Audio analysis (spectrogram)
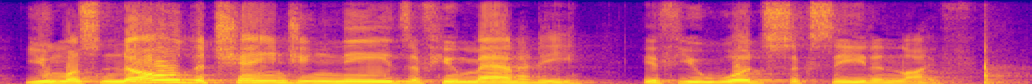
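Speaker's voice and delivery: plain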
